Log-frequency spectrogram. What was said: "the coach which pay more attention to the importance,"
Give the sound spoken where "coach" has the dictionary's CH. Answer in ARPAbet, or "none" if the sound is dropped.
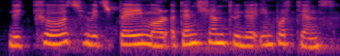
S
